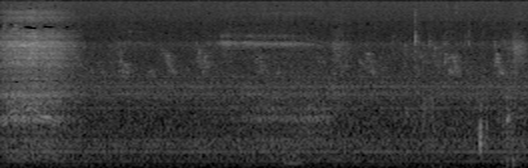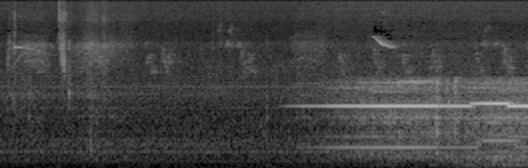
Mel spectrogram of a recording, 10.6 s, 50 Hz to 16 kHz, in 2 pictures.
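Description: Low background hiss with a few faint high chirps, then about eight seconds in, steady digital-mode tones start from the HF radio. These are JT65 signals on 20 metres: several single-pitch tones at once, which step in pitch.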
